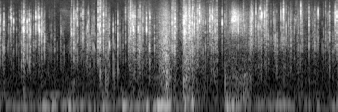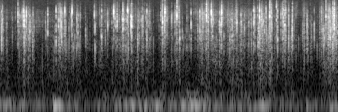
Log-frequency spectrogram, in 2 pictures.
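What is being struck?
Thin clear plastic bag.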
